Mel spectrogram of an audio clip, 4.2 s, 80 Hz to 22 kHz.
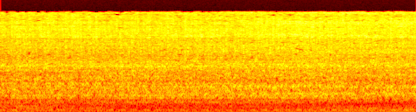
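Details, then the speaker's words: Classic Ford V4, started a little cold with air filters off, settles into a steady, even normal idle with a slightly odd low hum from the balance shaft; nothing wrong. "unusual note cuz it's balance Sha but you've seen that before so that's that one out"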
